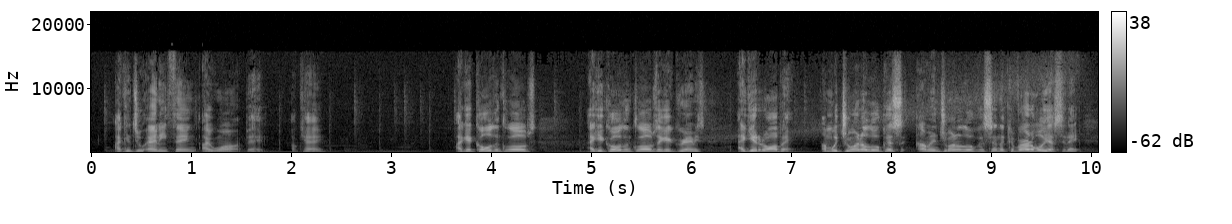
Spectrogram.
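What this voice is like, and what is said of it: Mark Wahlberg impression. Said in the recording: “always got to do a Marky impression”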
